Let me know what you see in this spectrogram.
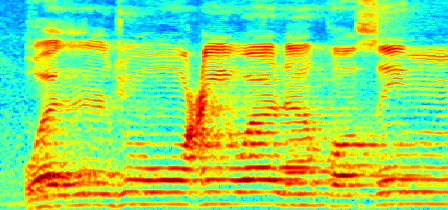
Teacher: dengung tanwin ketemu dengan mim, hukumnya idgham bi gunnah, ya, masuk dengan dengung. Naqsim sin jadi mim, tidak dibaca sin lagi tapi langsung masuk huruf mimnya.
